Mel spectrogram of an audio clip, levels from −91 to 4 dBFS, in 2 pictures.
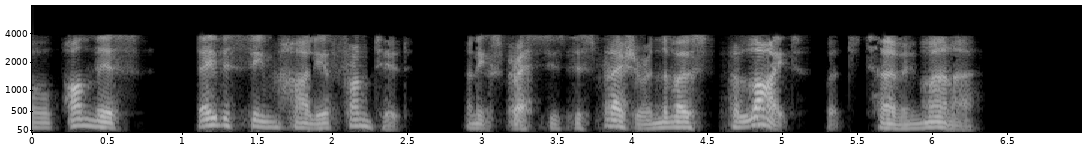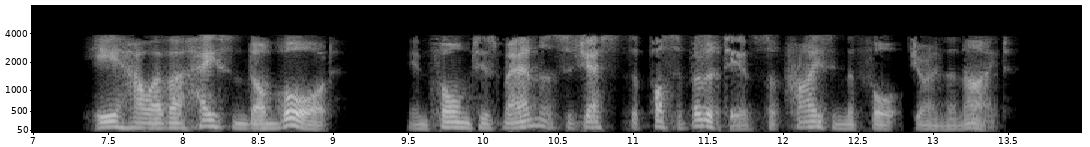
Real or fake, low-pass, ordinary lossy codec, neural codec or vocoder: fake; 7.2 kHz; AAC, 16 kbps; codec, 16 kHz, about 1 kbps, DyCAST, with the encoder's durations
